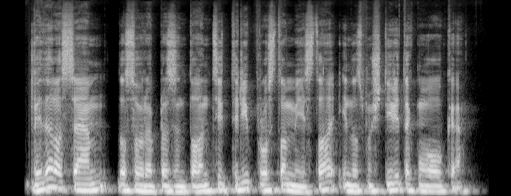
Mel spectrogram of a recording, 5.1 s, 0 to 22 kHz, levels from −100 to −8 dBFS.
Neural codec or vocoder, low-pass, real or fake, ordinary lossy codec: vocoder, 44.1 kHz, 128 mel bands every 512 samples, BigVGAN v2; none; fake; none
